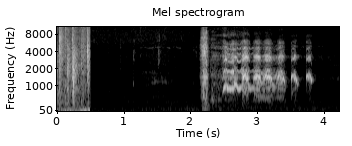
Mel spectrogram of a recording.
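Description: A man's strained, high-pitched gasping whimper broken into short rapid pulses, about two and a half seconds in, after a moment of dead silence and a single sharp click.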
